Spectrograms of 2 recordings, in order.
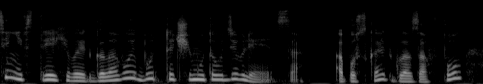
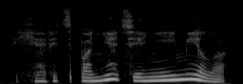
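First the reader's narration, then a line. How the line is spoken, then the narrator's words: Hoarse. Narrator (Russian): сиплю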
